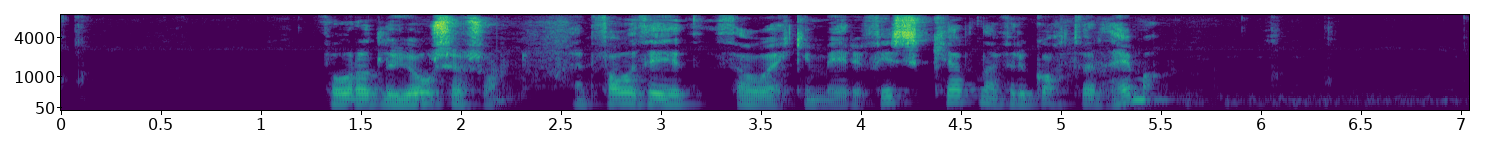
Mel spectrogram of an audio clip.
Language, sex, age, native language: Icelandic, male, 40-49, Icelandic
